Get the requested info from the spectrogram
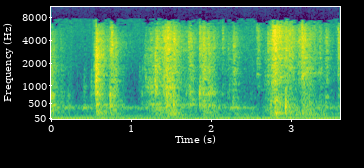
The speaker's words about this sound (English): Now, if I can get the jimmy behind the steel door.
